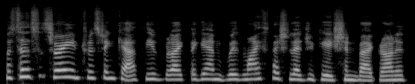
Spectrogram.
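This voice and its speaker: A woman hosting an interview, eager and quick to agree and share her own experience. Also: a little high, a bit bright, no room sound, studio quality. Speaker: podcast host and coach. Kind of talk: casual interview chat.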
